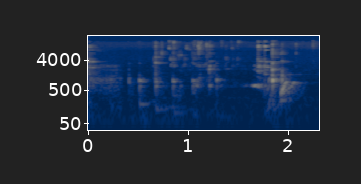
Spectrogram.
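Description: Rum poured from a bottle into a Glencairn glass: a quiet run of short splashes and drips, busiest near the end.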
